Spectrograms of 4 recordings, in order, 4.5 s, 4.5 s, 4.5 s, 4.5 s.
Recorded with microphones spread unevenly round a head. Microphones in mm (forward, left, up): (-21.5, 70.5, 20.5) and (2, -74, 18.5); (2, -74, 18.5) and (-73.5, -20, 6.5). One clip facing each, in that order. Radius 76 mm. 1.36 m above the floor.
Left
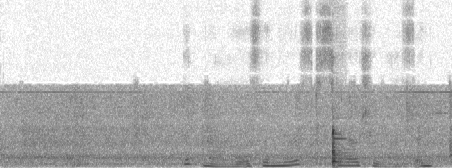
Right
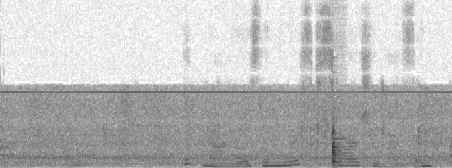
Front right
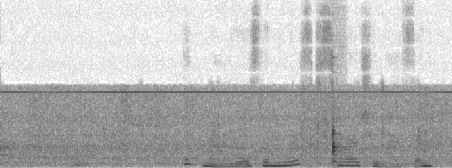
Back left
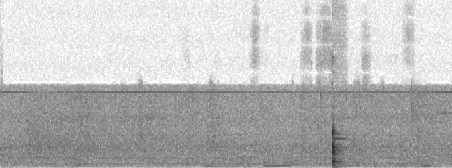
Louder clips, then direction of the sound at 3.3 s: Even, back left 6 dB; 175° left.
